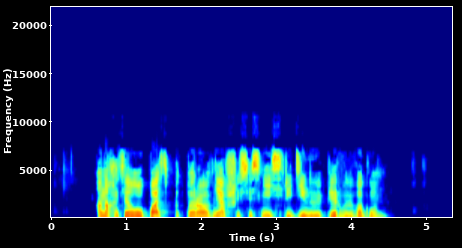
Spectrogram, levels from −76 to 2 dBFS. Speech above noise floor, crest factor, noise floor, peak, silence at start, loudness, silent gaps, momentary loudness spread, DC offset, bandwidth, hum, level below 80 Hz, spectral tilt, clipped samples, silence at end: 38 dB; 22 dB; -58 dBFS; 0 dBFS; 0.6 s; -20 LUFS; none; 7 LU; under 0.1%; 10 kHz; none; -54 dBFS; -3 dB/octave; under 0.1%; 0.9 s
